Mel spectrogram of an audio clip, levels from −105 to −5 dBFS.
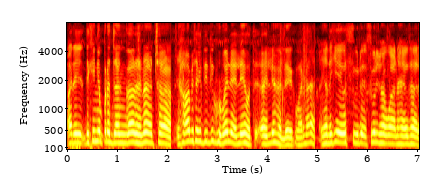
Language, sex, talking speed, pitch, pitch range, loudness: Maithili, male, 240 wpm, 210 Hz, 190-225 Hz, -20 LUFS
